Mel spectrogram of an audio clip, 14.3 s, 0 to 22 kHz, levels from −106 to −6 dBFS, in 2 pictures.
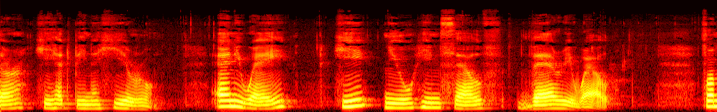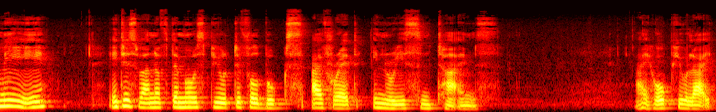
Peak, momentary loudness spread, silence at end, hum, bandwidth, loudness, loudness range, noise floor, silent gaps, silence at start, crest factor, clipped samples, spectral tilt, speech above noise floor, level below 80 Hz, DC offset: -4 dBFS; 13 LU; 0.05 s; none; 13 kHz; -25 LUFS; 5 LU; -68 dBFS; none; 0 s; 22 dB; under 0.1%; -6.5 dB/octave; 44 dB; -82 dBFS; under 0.1%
